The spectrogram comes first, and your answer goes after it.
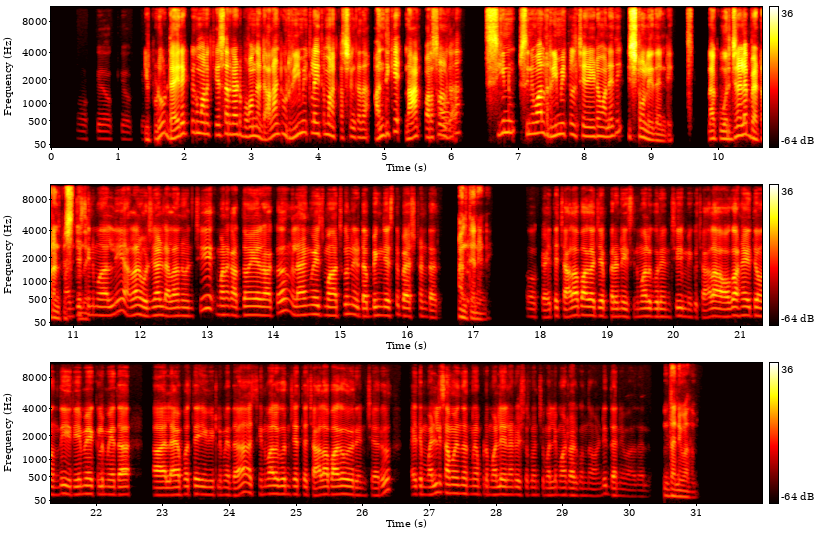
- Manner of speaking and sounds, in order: in English: "డైరెక్ట్‌గా"; in English: "పర్సనల్‌గా"; lip smack; in English: "ఒరిజినలే బెటర్"; in English: "ఒరిజినాలిటి"; in English: "లాంగ్‌వేజ్"; in English: "డబ్బింగ్"; in English: "బెస్ట్"; in English: "రీమేక్‌లా"
- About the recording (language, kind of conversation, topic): Telugu, podcast, సినిమా రీమేక్స్ అవసరమా లేక అసలే మేలేనా?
